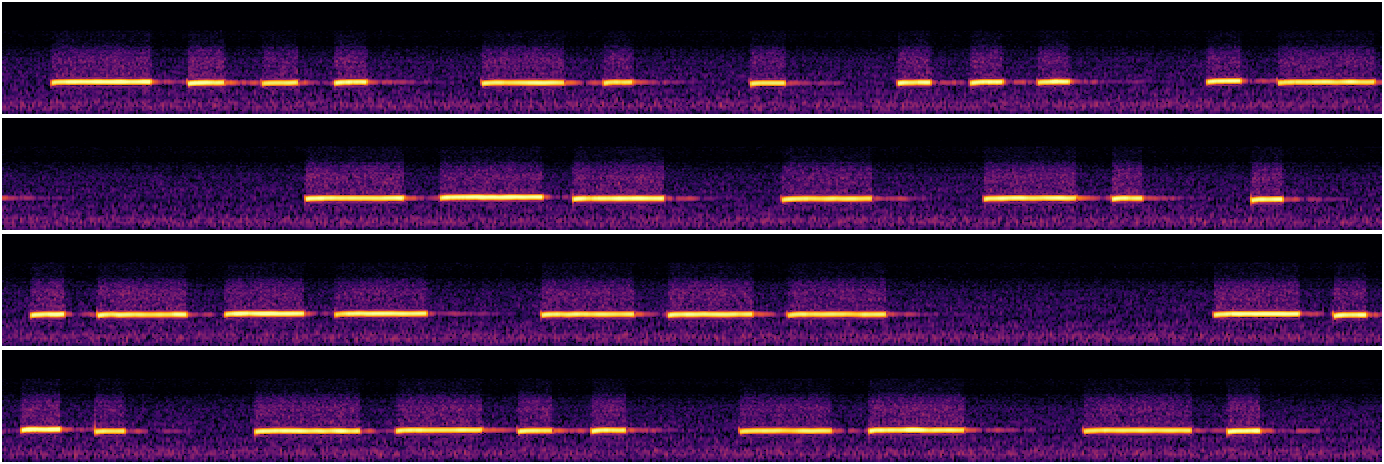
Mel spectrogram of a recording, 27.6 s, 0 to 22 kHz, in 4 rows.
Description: Morse code (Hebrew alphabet), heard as a whistle, hand-sent with a straight key, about 7 wpm, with room echo. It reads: בנושא התנועה בזמן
